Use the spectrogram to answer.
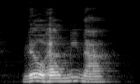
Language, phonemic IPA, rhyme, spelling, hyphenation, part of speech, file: Dutch, /ˌʋɪl.ɦɛlˈmi.naː/, -inaː, Wilhelmina, Wil‧hel‧mi‧na, proper noun, Nl-Wilhelmina.ogg
- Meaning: a female given name, masculine equivalent Willem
